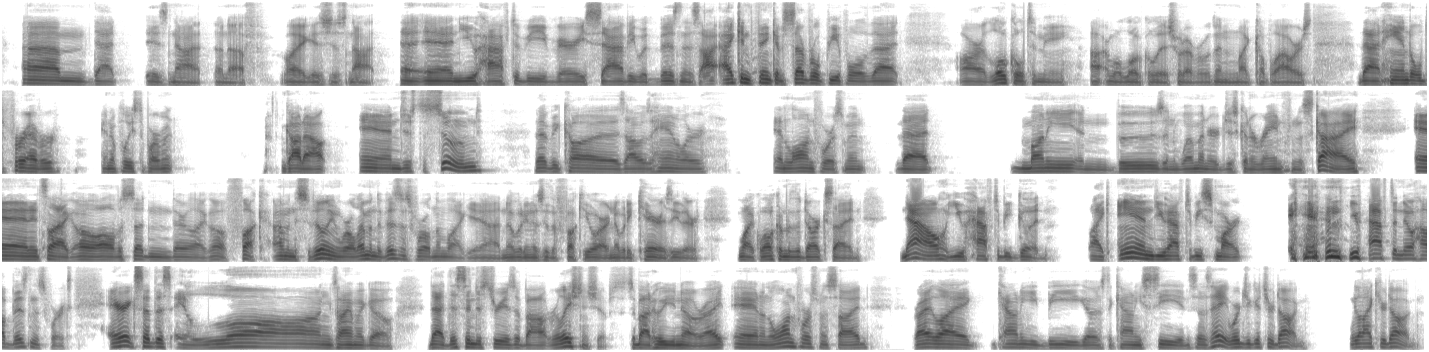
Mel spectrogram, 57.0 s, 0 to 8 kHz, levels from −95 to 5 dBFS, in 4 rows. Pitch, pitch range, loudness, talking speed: 105 Hz, 95-115 Hz, -29 LUFS, 195 wpm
